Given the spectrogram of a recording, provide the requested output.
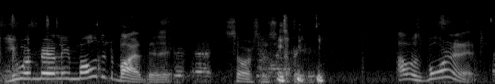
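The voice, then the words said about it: Attempted Christopher Walken impression. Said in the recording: “You sound like you're doing Christopher Walken, too. ... I tried to do a Christopher Walken impersonation. I can't do that.”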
